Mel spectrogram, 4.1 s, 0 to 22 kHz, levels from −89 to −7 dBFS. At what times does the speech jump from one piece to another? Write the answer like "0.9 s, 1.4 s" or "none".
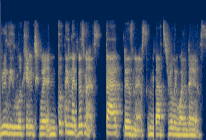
1.2 s, 1.5 s, 2.4 s, 3.1 s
